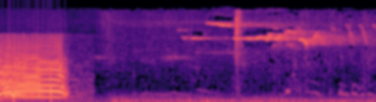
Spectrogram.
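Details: An Indian desi cow in the open gives one loud, full-throated moo that breaks off abruptly.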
